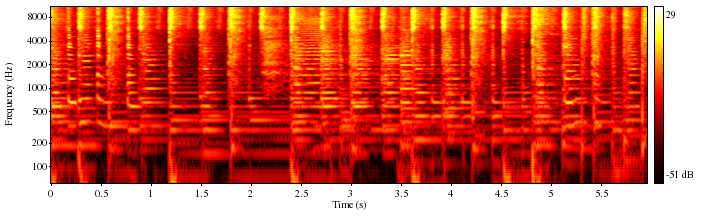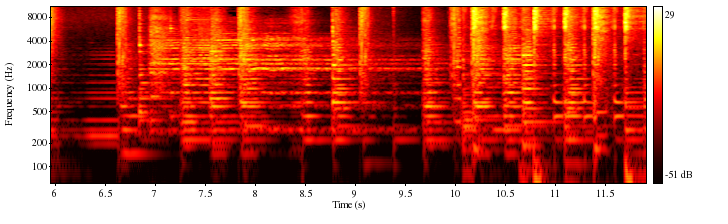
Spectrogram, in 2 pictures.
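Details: Upbeat instrumental music with bowed strings and brass plays throughout, with a brief pause near the middle; no animal voices are heard.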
